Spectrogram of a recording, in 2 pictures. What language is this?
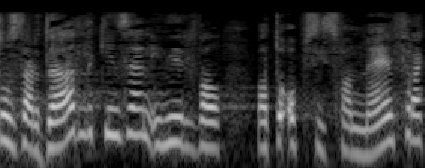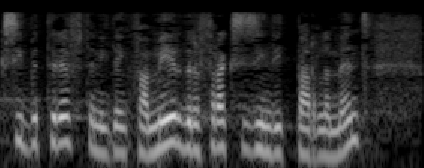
Dutch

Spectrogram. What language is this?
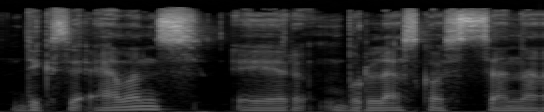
Lithuanian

